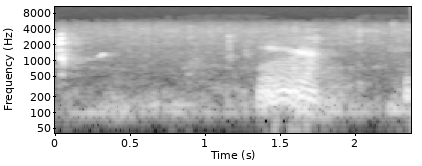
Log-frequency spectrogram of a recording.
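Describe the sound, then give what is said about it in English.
A young female puppy whimpers softly: a faint, thin whine with one louder, higher whimpering burst partway through, over low background rustle. “There you are. It's a little girl. Just a puppy.”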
